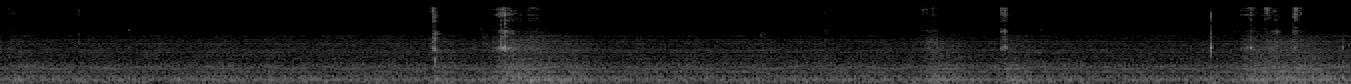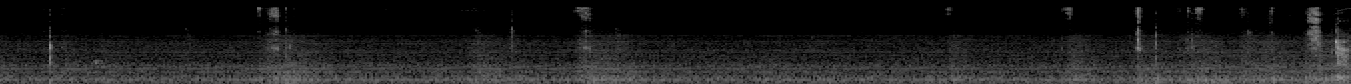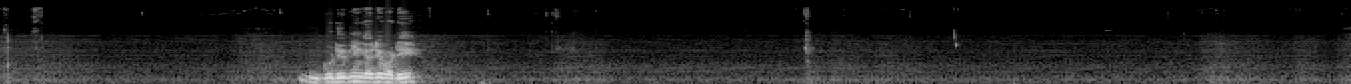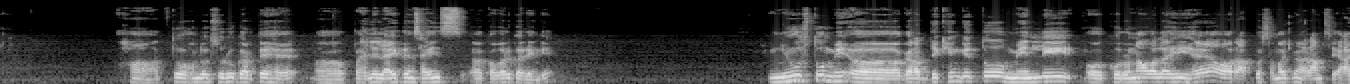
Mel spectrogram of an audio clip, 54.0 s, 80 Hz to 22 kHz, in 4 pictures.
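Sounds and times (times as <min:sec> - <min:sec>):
steady low hum: 0:00.0 - 0:54.0
man speaking: 0:30.0 - 0:31.3, 0:41.7 - 0:46.1, 0:48.2 - 0:54.0.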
